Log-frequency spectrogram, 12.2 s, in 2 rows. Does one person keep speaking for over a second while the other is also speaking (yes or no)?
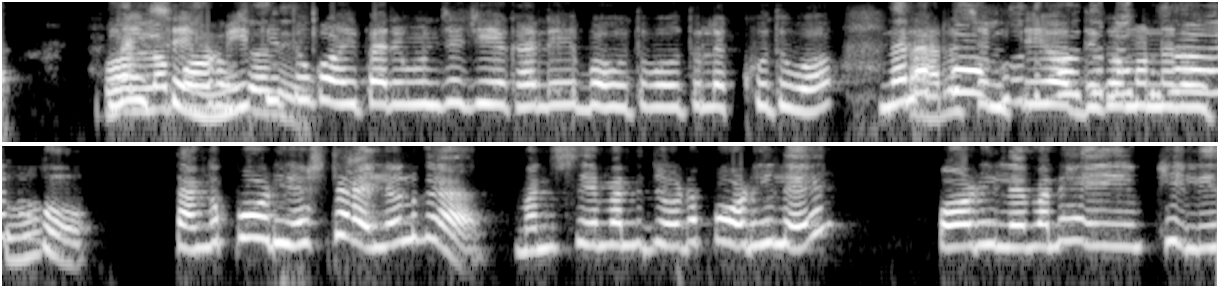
yes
